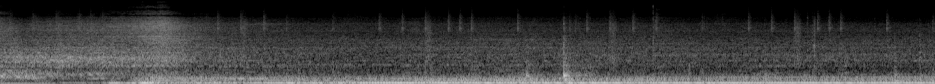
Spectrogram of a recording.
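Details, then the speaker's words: Skoda Fabia 1.2, high mileage, misfiring, needing coil packs, cold start right after fitting new exhaust back box and bracket: catches into firm, slightly busy cold idle with low rumble, a bit loud from cold; no puffing or ticking, no exhaust leaks. "why actually know it's all right it's not Le it it's just cold [Music] start yeah no exhaust leaks there"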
